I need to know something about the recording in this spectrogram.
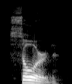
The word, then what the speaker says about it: sword: And then also, the letter W is silent in the following words, for which we have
